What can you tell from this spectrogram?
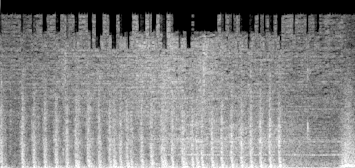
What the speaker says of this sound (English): a moment later, there's a flurry of activity and a hail of gunfire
